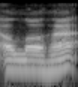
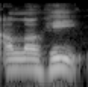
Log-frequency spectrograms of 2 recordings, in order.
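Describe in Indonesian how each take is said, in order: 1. Kata ini diakhiri vokal a. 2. Kata ini diakhiri vokal i. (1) "tidak boleh Allaha" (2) "Makanya dibaca Allahi"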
